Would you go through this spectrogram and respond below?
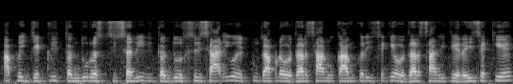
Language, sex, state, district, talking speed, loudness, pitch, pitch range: Gujarati, male, Gujarat, Gandhinagar, 235 wpm, -18 LUFS, 155 Hz, 150-170 Hz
